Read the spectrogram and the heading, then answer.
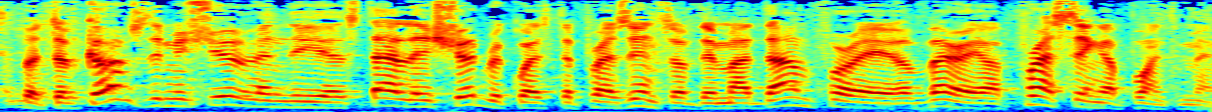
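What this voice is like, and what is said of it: Poor put-on accent. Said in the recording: “This is not a good accent.”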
